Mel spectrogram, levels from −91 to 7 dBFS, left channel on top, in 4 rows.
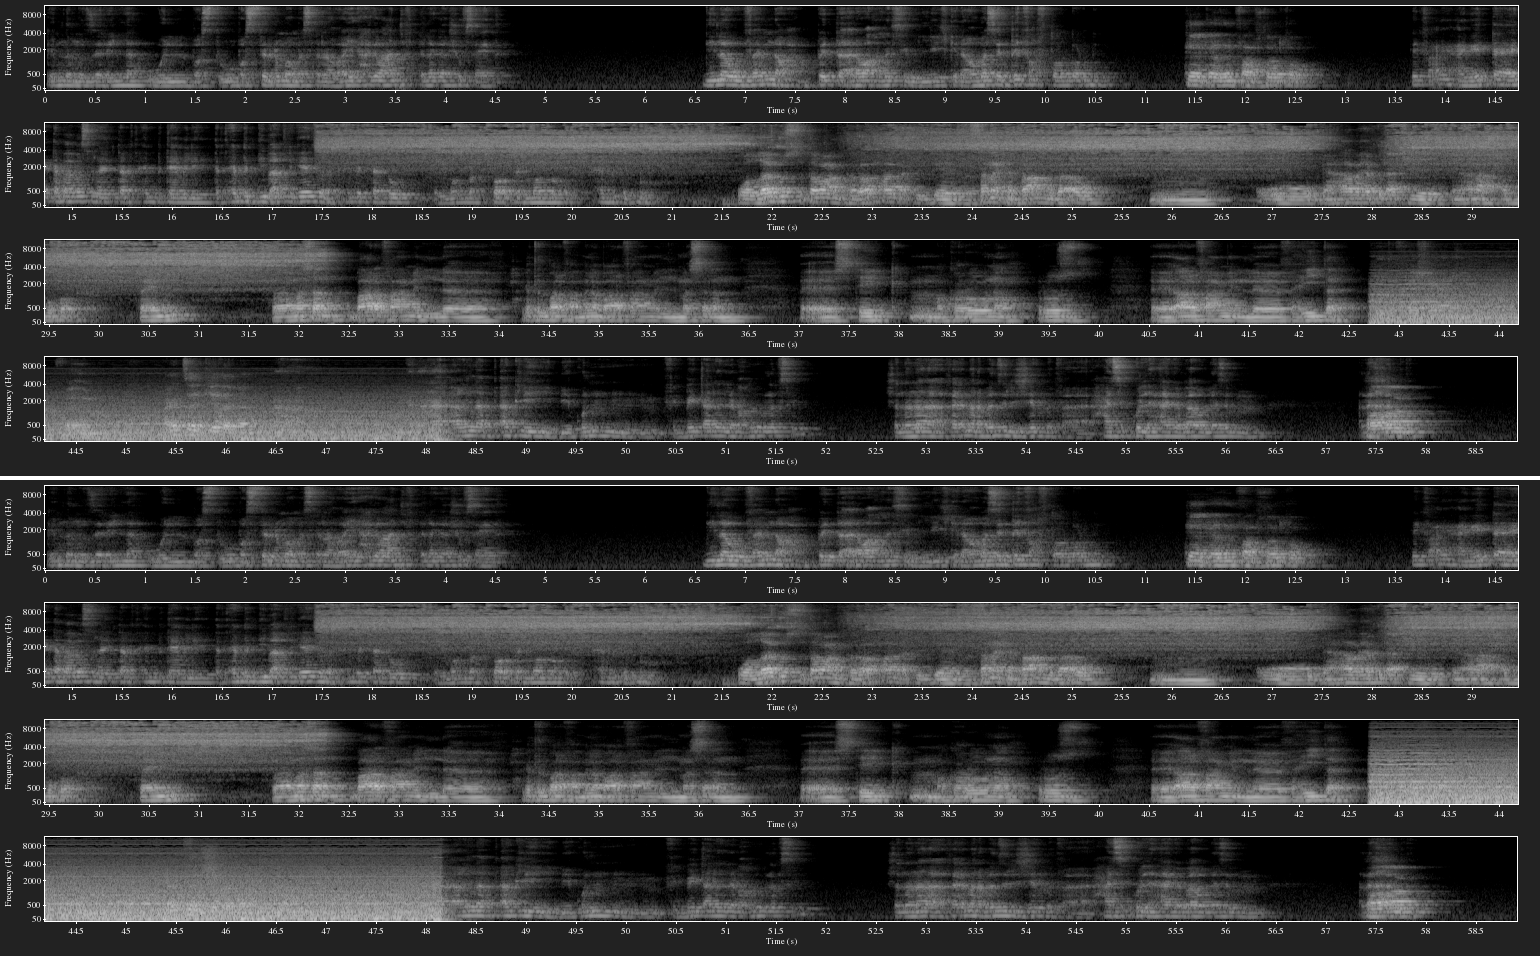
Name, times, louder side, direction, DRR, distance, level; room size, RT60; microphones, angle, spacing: voice 1, 0.0-4.6 6.6-10.6 13.7-20.8 32.4-32.5 45.6-47.1 47.8-51.8 52.6-56.4 57.3-57.8, left 2 dB, 85° left, -1 dB, 2.1 m, -39 dB
voice 2, 11.4-12.6 21.7-25.2 25.8-26.4 26.8-29.7 30.4-30.8 31.7-33.9 34.2-36.4 37.0-37.8 38.1-39.8 40.5-42.4 42.7-43.7 44.4-44.8 45.3-46.3 57.4-57.8, left 1 dB, 45° left, -2 dB, 1.5 m, -30 dB
sound 1, 17.4-22.4 22.7-27.6 28.1-32.3, equal, ahead, 0.6 m, -31 dB
sound 2, 42.7-48.2, right 7 dB, 80° right, 0.3 m, -24 dB
8.2 x 7.1 x 2.3 m, 0.75 s
head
